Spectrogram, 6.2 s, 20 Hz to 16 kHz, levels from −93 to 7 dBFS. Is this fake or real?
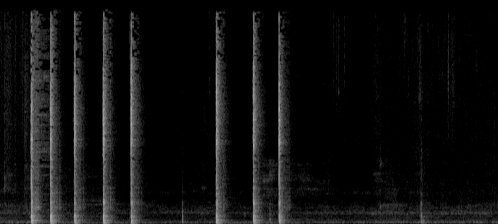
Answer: real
